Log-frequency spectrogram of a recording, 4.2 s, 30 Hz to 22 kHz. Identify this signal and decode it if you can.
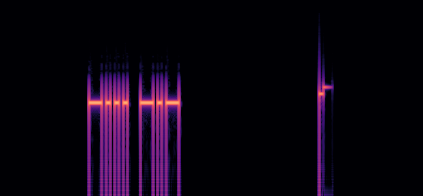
Morse code, heard as a keyed tone, about 28 wpm, 700 Hz. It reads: BK
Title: Abbreviations 28wpm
